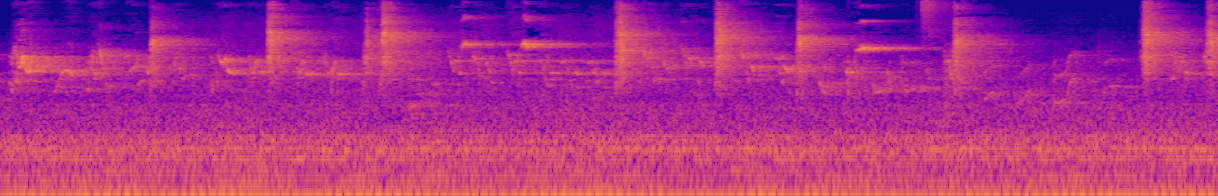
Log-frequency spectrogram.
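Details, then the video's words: Pet lovebirds chatter with sharp, high, squeaky chirps and short shrill notes, several birds overlapping in bursts every second or so over a steady low hum. "lovebirds ' sounds Relaxing || Love birds sounds || Love birds parrots"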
